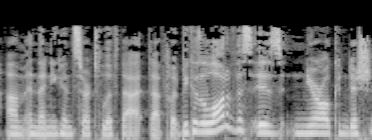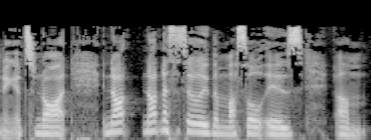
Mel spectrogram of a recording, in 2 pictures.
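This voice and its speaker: A woman with a fairly low voice explains yoga postures in a relaxed podcast chat. She thinks out loud, restarting her sentences as she works through an idea. The sound is close and dry, with no room echo. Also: a little fast, hardly any pauses. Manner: thinks aloud with fillers and restarts. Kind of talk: casual teaching chat.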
